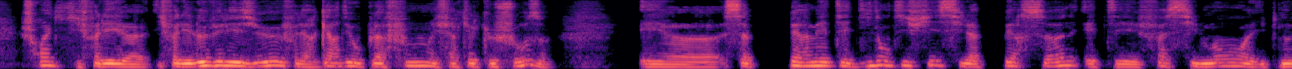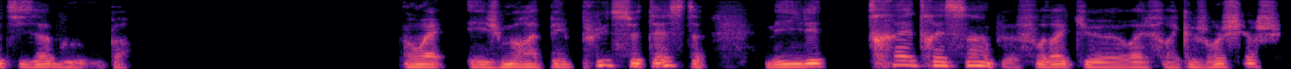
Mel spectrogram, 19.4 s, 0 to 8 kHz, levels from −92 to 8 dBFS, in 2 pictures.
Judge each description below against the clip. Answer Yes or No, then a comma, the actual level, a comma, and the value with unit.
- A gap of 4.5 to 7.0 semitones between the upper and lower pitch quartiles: Yes, wide, 5.5 semitones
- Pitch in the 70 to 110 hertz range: No, low, 130 Hz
